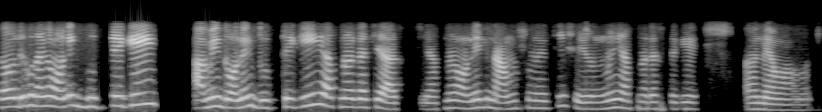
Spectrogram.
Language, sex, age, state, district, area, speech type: Bengali, female, 18-30, West Bengal, Paschim Bardhaman, rural, conversation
